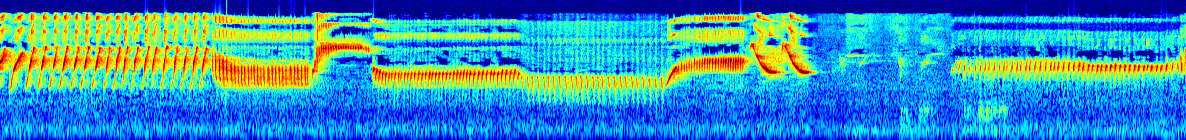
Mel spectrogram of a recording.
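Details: Canary song with a fast pulsing trill, a sudden high note, then successively lower rolling trills, a rising sweep and sharp chirps, a short silence, and a steady high trill to close.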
